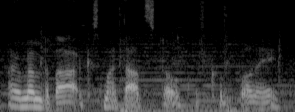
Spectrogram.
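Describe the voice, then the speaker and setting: Gravelly low young woman. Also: fairly even intonation, racing, mellow, soft background music. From Eastbourne, England. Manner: candid, joking. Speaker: interviewee. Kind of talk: documentary interview.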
